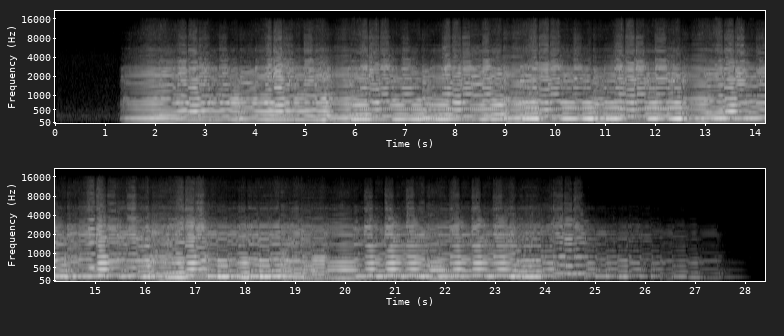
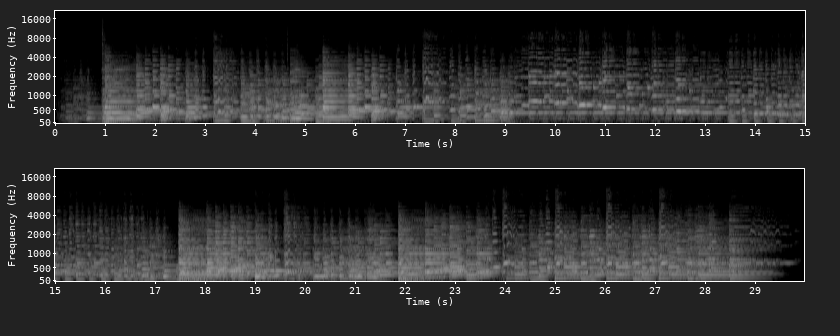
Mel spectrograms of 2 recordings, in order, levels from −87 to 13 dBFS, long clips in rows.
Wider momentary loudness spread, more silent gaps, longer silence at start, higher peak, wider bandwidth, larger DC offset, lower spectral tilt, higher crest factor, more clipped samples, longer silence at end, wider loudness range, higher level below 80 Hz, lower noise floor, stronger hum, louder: about the same, 10 LU vs 10 LU; neither; first, 1.35 s vs 0.2 s; first, 0 dBFS vs -18 dBFS; about the same, 11.5 kHz vs 12 kHz; neither; about the same, -7.5 dB/octave vs -7 dB/octave; about the same, 16 dB vs 18 dB; neither; first, 1.4 s vs 0.25 s; about the same, 7 LU vs 6 LU; about the same, -68 dBFS vs -72 dBFS; first, -67 dBFS vs -61 dBFS; neither; first, -15 LUFS vs -37 LUFS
